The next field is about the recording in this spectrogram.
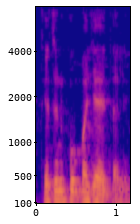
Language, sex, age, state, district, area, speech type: Goan Konkani, male, 60+, Goa, Tiswadi, rural, spontaneous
